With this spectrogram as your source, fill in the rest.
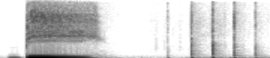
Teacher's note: when you make the b sound you feel the vibration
